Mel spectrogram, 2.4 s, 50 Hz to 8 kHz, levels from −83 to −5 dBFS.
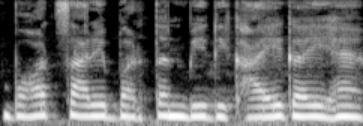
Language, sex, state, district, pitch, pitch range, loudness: Hindi, female, Jharkhand, Deoghar, 215 Hz, 205-220 Hz, -13 LUFS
